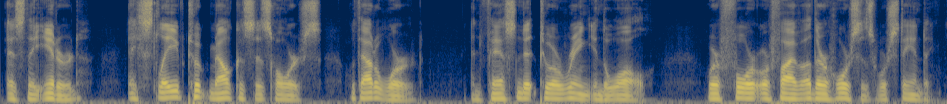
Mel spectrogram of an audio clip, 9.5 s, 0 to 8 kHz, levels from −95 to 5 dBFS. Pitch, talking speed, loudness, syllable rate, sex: 95 Hz, 175 wpm, -18 LUFS, 5.4 syllables/s, male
